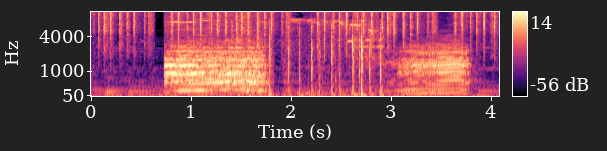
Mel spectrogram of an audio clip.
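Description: Cow mooing: two long moos of about a second each, with a quick run of sharp clicks between them.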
